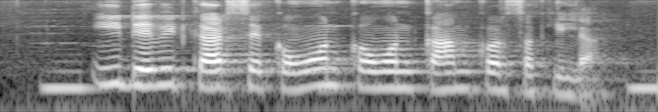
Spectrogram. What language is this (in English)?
Bhojpuri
